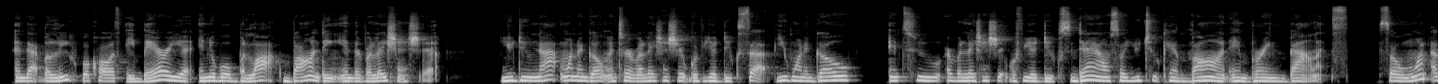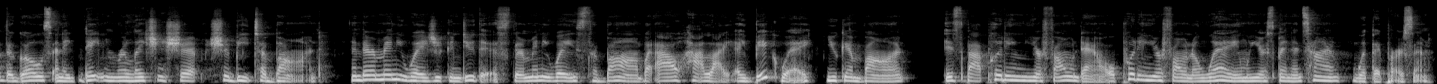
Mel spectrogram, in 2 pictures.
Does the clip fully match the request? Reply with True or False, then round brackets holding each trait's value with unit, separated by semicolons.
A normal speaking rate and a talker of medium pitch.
False (210 wpm; 165 Hz)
